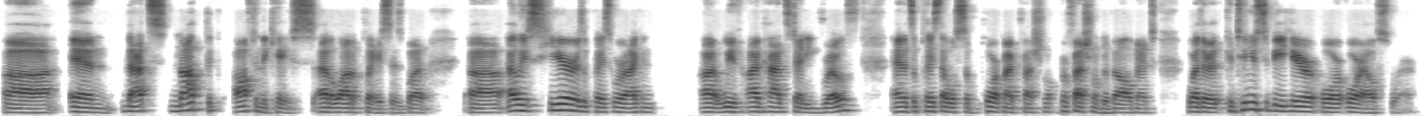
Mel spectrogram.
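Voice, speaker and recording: A man with an average-pitched voice talks as a panelist. He explains things in a measured, informal way, often pausing on an uh before he carries on. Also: fairly bright tone. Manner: halting, measured, frequent uh pauses. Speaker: panelist, research institute manager. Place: online video panel.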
